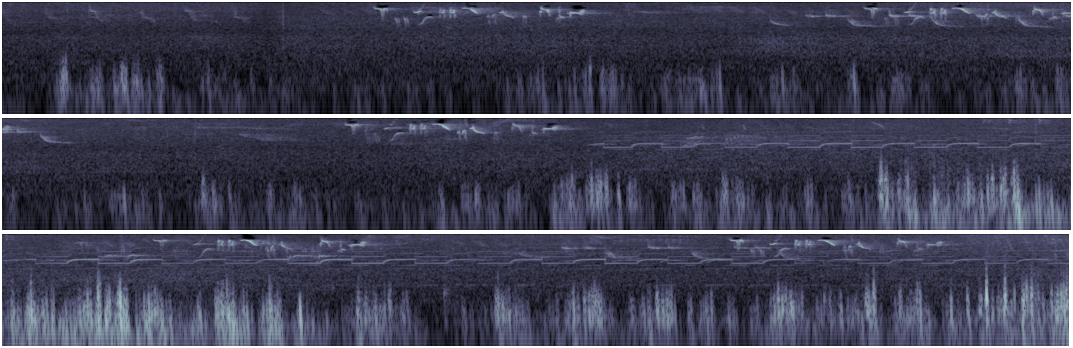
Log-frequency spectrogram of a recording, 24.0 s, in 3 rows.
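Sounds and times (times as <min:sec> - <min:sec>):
songbird singing: 0:00.0 - 0:24.0
wind buffeting microphone: 0:00.0 - 0:24.0.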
